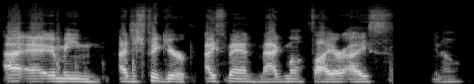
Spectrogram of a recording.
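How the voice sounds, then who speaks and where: A man co-hosting a fan discussion in a casual, chatty, animated way, often interrupting himself. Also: medium pitch, measured pace. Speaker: co-host of a fan discussion show.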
